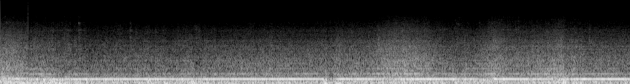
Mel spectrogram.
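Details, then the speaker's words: HiJet S83P mini truck with a load of wood, driving on new Maxxis MU07 Ceros 23x8R12 mud tires: steady low hum, quieter than previous tires, no roar or thumping; normal tire road noise. "They seem a little quieter already. Now they do hum a little bit, but I gotta tell you, I have a decibel meter I should have put in here."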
